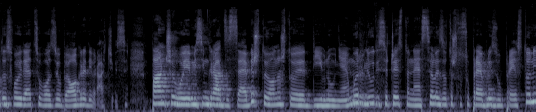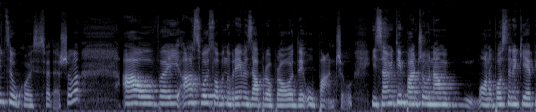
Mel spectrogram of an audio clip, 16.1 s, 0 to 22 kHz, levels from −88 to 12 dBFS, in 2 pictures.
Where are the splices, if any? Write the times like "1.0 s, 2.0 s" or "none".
none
